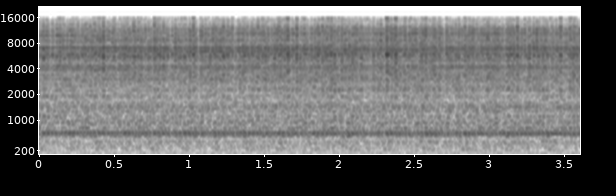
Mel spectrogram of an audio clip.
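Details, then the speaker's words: Yaesu G5500 antenna rotator elevation motor driving up and down: thin steady hum over heavy hiss, motor slowing dramatically and labouring near stall; failing original run capacitor, initially mistaken for a brake fault. "as that capacitor breaks down that motor is slowing down it's really struggling"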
